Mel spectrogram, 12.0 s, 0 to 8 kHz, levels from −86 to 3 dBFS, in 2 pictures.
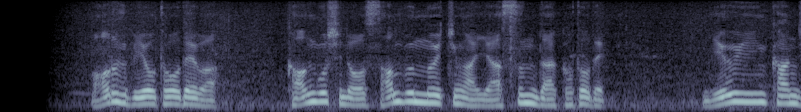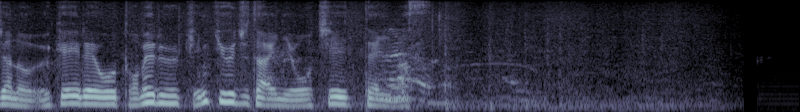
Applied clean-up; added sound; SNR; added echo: none; none; none; none.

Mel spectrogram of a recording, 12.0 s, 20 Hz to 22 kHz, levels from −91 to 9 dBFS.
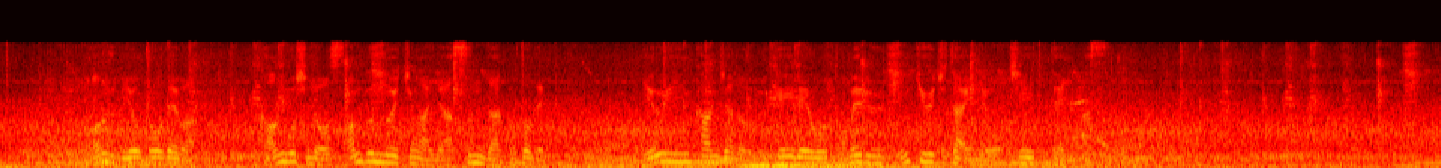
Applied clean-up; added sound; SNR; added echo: none; Bird + Squeak; -1 dB; none.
